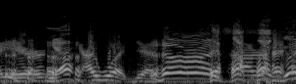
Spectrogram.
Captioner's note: laughing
